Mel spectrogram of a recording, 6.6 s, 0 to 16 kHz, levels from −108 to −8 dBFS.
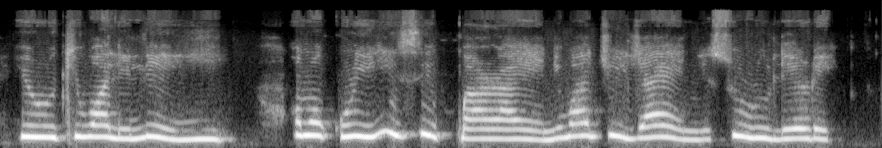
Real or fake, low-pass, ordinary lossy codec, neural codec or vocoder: real; 10.8 kHz; Opus, 16 kbps; none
